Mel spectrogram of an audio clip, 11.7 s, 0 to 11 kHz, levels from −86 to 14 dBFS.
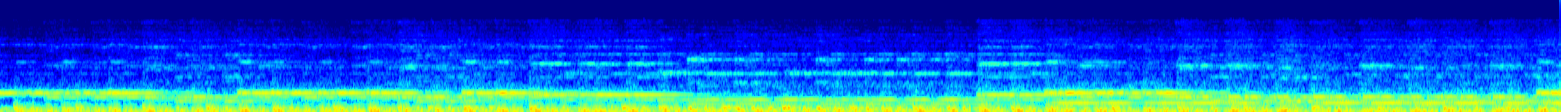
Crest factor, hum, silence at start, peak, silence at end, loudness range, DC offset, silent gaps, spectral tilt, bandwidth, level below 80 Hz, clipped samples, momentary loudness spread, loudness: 14 dB; none; 0 s; -10 dBFS; 0 s; 1 LU; under 0.1%; none; -11.5 dB/octave; 4.1 kHz; -28 dBFS; under 0.1%; 3 LU; -26 LUFS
